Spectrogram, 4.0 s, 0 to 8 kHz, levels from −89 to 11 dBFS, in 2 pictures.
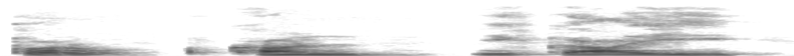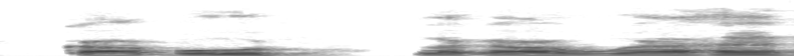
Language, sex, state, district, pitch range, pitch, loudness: Hindi, male, Bihar, Saran, 130-145 Hz, 130 Hz, -22 LUFS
